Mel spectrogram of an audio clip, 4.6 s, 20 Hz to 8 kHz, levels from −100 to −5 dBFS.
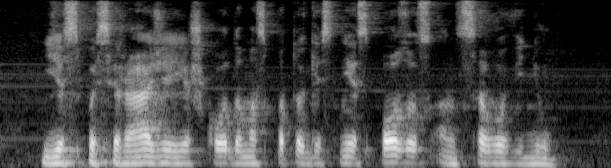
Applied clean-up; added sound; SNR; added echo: none; none; none; none.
